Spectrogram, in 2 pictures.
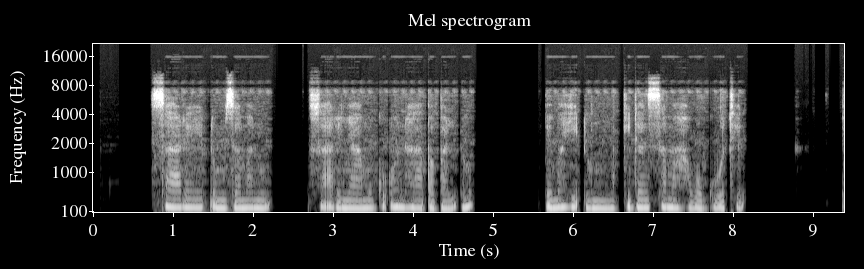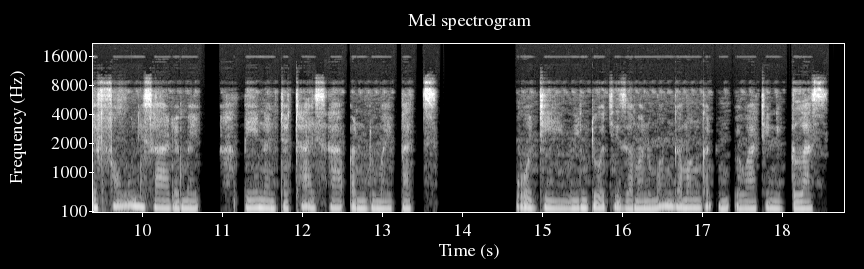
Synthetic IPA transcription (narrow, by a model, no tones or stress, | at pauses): saɾɛɗumaau | sa̰ɾɛɲamuɡɔ̰ʔɔnhababalɗɔ | ɓɛmaɦiɗumɡ̥idansamahawaɡɔtʰɛl | ɓɛfawnisaɾɛmaj | hb̥ɛnantatʰaɛsaɓa̰ndumajpat | wo̰diwindoːd͡ʒizamanumaŋɡamaŋɡaɗumɓɛwatiniɡlas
